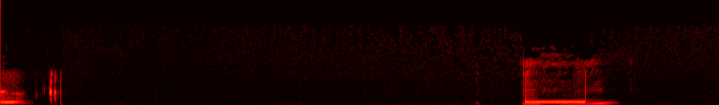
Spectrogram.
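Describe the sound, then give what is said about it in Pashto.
A telephone line tone marks a call to a radio show being cut off. A brief voice fragment opens, then after a quiet stretch comes a single steady, loud beep lasting about a third of a second. “بلی لیکه یې پریښله نه پوهېږم چې په تلیفون کرخه کې څه ستونزه ده خو اړیکې پرې کیږي”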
